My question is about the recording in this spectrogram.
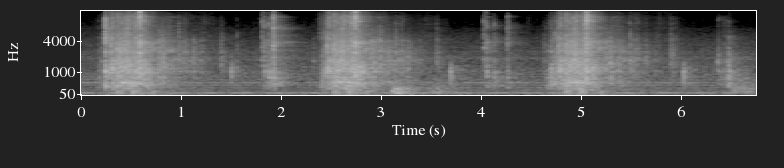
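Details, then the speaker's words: Sportsman GEN2200DFI 1800 W dual-fuel inverter generator (Yamaha MZ80 clone) on propane, after ignition coil replacement, choke on and off: three or four recoil pulls whir and die away with no firing; cranks but no start, cause unknown. "a choke G and we get nothing so we had no signs of life trying to start this on propane"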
